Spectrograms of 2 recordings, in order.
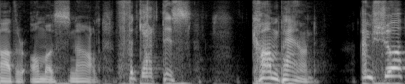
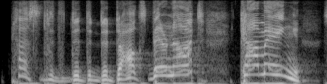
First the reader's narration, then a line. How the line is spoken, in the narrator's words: screamed Rachel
